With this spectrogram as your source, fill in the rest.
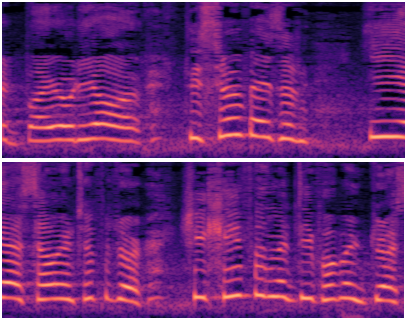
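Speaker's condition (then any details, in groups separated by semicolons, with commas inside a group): Cerebral palsy; from birth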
